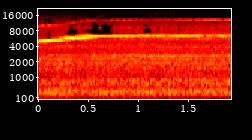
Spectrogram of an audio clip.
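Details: Hueborly 5.0 budget sander on a stiff vacuum hose with a 3D-printed connector: shrill, steady high-pitched squeal over the motor whir; owner suspects the vacuum or hose airflow, adapters haven't cured it; high-pitched squeal.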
